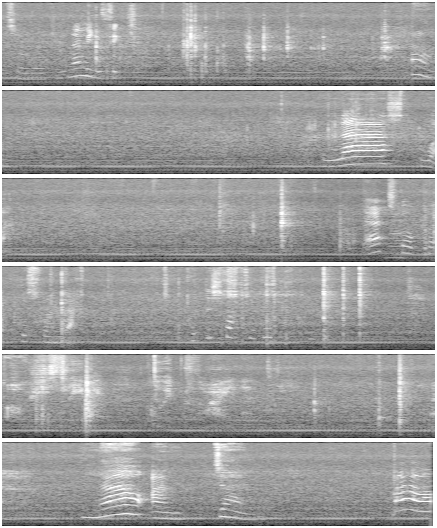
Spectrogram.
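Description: Small plastic toys knock and clack against a hard surface.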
